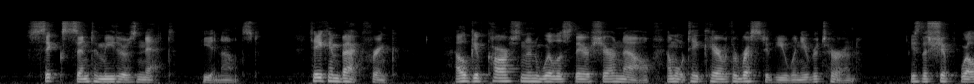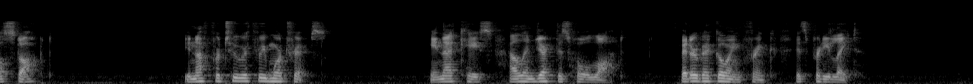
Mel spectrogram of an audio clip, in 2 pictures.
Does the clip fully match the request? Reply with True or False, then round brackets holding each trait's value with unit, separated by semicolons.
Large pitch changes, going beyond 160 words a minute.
False (3.4 semitones; 175 wpm)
